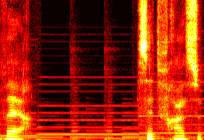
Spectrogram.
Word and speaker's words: vers: Par ailleurs, on ne prononce pas le S dans vers.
